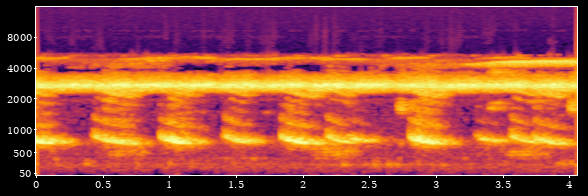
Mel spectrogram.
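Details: Night frog chorus at a lakeside, with clipped downward-sliding notes pulsing roughly twice each second and overlapping, set against a constant shrill insect hum.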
